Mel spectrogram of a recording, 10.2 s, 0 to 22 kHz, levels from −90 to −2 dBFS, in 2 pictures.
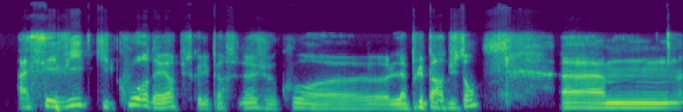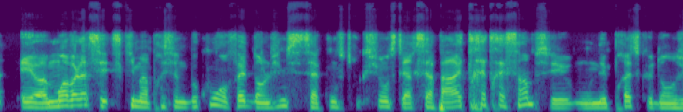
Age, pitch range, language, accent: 20-39, 115-145 Hz, French, French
